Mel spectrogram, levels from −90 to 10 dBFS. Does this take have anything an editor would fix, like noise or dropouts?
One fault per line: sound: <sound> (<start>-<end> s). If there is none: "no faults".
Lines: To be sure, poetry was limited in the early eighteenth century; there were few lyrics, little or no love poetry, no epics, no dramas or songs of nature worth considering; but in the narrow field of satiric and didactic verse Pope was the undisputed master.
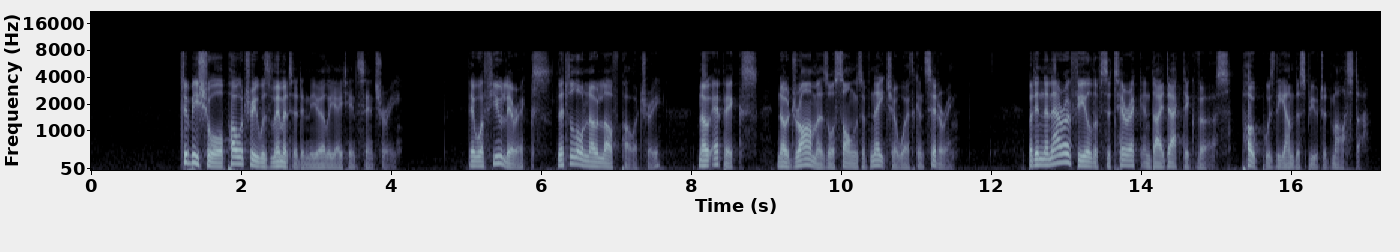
no faults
